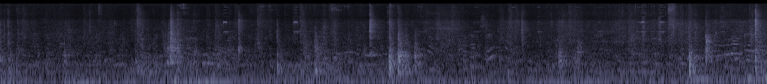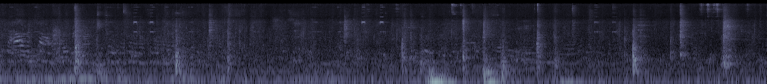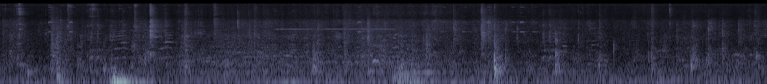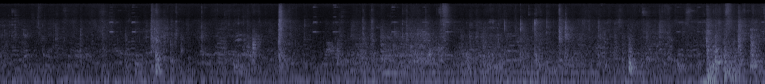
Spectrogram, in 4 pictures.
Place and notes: cologne, josef-haubricht hof, stadtbuecherei - cologne, josef-haubricht hof, stadtbuecherei
soundmap: köln/ nrw
zentrale stadtbücherei am josef haubricht hof - eingangshalle - ausleihe
project: social ambiences/ listen to the people - in & outdoor nearfield recordings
